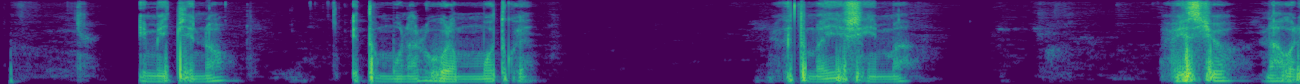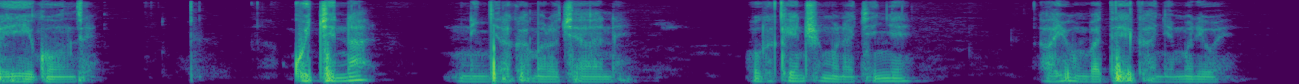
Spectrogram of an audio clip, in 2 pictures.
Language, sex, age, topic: Kinyarwanda, male, 18-24, health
